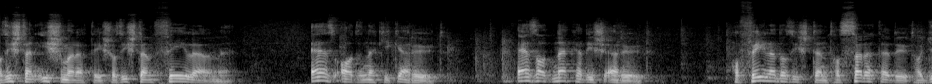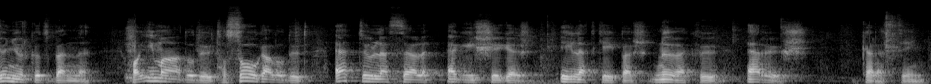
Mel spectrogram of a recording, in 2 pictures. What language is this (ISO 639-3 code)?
hun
